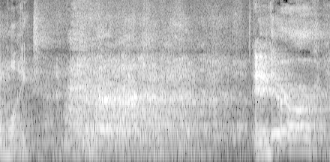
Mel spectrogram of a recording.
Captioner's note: audience laughing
